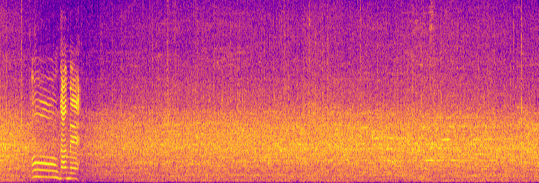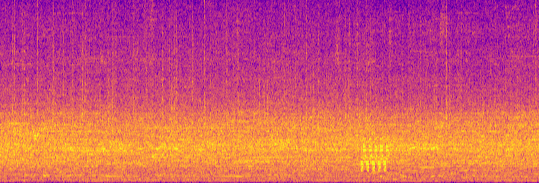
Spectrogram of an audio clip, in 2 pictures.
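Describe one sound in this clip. A loud, steady din of gaming machines fills a noisy hall.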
